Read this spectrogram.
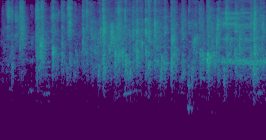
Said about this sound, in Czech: Co dodat nic, než zasloužený potlesk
